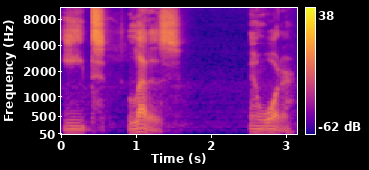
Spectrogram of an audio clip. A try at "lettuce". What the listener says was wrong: Letters? Letters? I still think you're saying letters.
